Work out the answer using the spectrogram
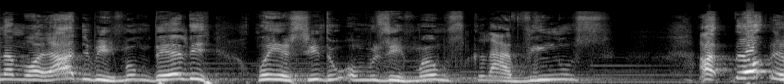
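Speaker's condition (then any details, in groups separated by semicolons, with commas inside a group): Cerebral palsy; no speech as child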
